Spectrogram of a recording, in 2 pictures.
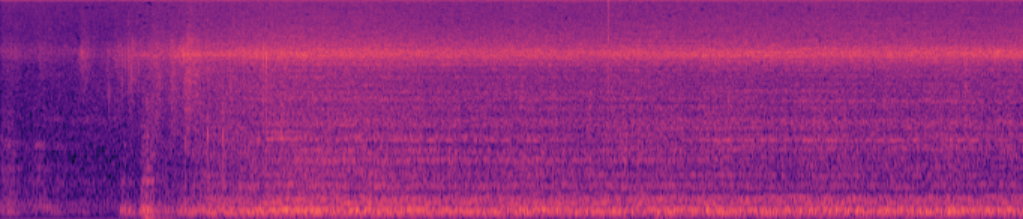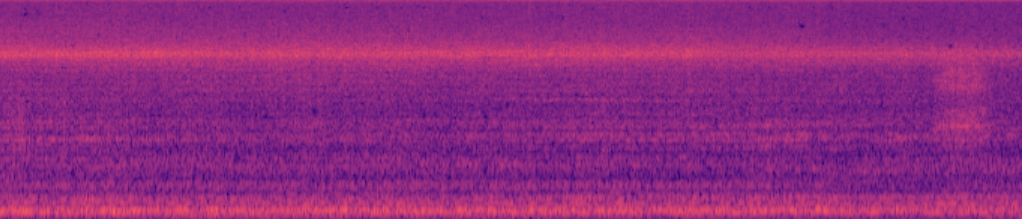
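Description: A boiler hums and rumbles steadily.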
